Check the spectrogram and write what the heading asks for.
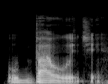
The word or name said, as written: balde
